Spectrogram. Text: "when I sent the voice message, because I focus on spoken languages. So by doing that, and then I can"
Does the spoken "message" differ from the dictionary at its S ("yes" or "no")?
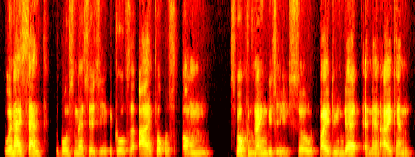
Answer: no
